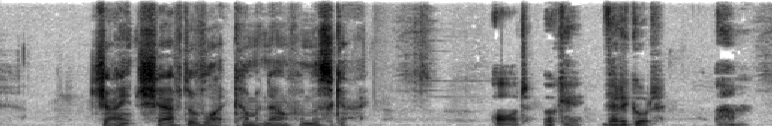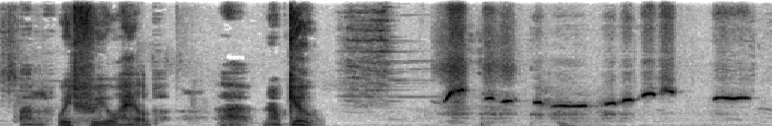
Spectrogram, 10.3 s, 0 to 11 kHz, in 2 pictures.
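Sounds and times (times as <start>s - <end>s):
speech: 0.6s - 2.5s, 3.3s - 7.6s
person whistling a short lively tune: 8.0s - 10.2s.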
